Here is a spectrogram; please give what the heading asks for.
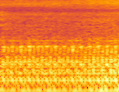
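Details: Campbell Hausfeld air compressor after repair of water-damage lockup and sheared woodruff key replaced: steady, even rapid piston thumping with no knock or squeal, building pressure, blowoff valve leaking; normal running.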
